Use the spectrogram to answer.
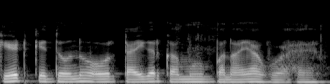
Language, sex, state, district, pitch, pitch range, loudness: Hindi, male, Jharkhand, Palamu, 120 Hz, 115-130 Hz, -19 LUFS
